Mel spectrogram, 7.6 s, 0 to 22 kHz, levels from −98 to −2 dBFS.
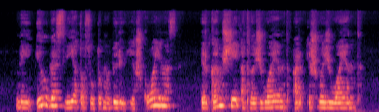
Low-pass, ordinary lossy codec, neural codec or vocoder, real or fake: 14.4 kHz; AAC, 48 kbps; none; real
